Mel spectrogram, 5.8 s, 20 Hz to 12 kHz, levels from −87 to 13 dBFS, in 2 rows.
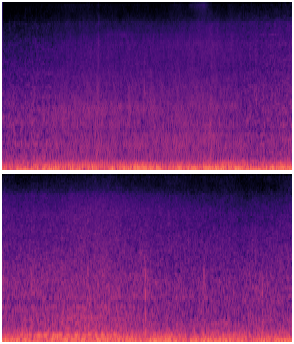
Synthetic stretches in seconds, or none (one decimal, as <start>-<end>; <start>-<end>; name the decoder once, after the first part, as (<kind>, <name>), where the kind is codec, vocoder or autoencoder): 0.5-2.4 (vocoder, Vocos)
